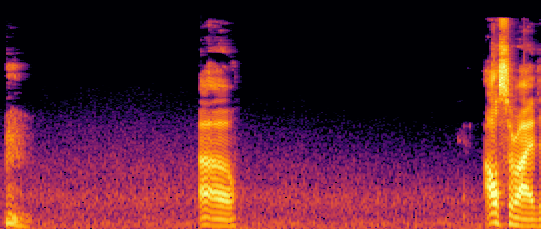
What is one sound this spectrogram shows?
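A man speaks into a close microphone in short, drawn-out bursts.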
